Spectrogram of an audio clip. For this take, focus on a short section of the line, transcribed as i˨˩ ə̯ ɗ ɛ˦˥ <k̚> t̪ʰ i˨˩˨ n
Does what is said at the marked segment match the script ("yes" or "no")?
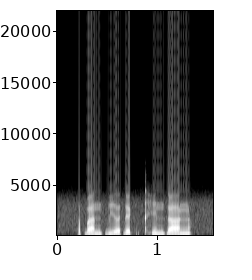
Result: yes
